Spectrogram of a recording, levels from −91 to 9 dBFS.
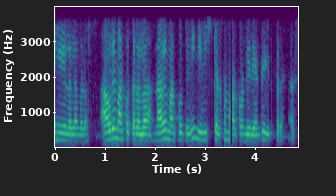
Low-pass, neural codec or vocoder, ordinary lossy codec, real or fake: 3.6 kHz; none; none; real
